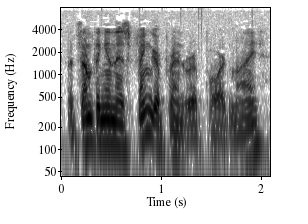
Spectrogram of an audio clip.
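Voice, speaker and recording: An actor playing a calm, plain-spoken Texas Ranger who also narrates, in a 1950s radio drama. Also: male voice, fairly low pitch, fast talker, husky. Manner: calm, laconic, matter-of-fact. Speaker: lead and narrator. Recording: dull old radio broadcast recording.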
